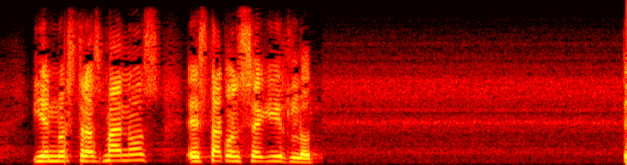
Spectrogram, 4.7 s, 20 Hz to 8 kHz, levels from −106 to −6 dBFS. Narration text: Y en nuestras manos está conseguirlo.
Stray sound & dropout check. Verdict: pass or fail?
pass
